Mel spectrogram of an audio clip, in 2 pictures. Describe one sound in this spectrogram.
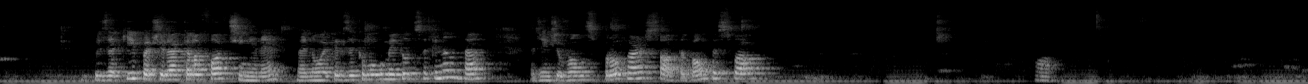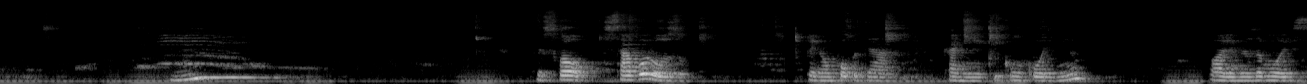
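A woman talks closely and with animation.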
